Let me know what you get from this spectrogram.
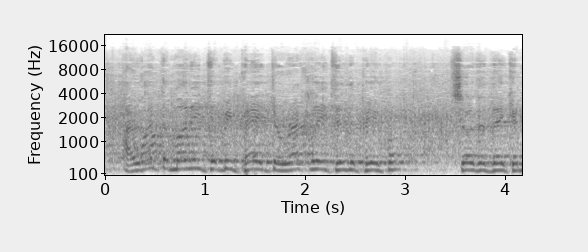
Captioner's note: applause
